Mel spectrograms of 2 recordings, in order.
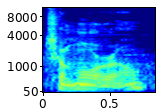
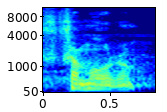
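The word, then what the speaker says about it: CHamoru: But every one of them knew since the very beginning that it isn't pronounced chamoro. They all knew it was tamoro.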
